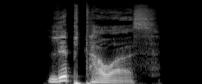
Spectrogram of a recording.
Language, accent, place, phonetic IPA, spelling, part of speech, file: German, Germany, Berlin, [ˈlɪptaʊ̯ɐs], Liptauers, noun, De-Liptauers.ogg
- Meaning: genitive of Liptauer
